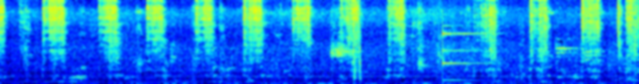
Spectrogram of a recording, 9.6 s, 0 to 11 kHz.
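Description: Stick-welding arc crackling in short bursts, roughly one every 0.7 seconds, as the electrode is struck and broken off in dabs to tack a steel padlock hasp to an iron folding door. A brief ringing ding sounds a little past the middle.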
